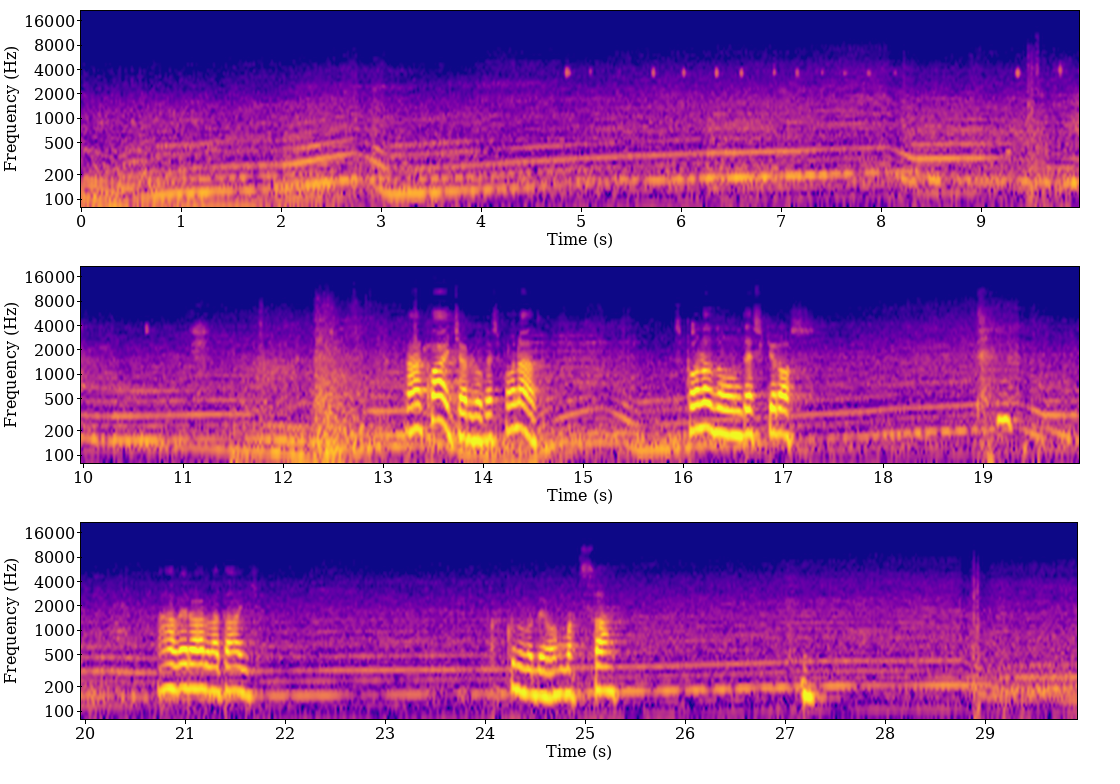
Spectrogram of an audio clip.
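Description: A car engine hums steadily and rises and falls in pitch as the car speeds along.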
